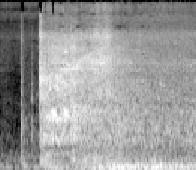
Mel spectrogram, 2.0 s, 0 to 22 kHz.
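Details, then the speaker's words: 2017 Ford F-350 6.7 Powerstroke diesel, 630,000 km, started right after emissions-compliant switch-on-the-fly tuning was installed, before exhaust work, checking for dash lights; brief crank, quick clean catch, steady idle with no stumble; normal start and idle. "All right, now that we got our tuning installed, we're just gonna fire it up and make sure everything runs good and that there's no lights on the dash."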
